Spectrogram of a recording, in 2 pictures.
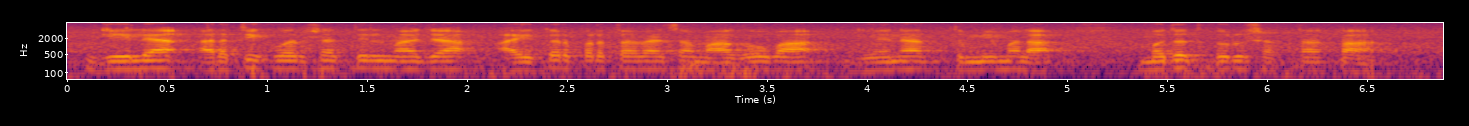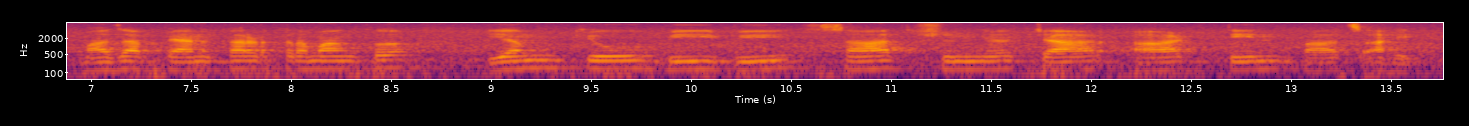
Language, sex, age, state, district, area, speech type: Marathi, male, 30-45, Maharashtra, Nanded, urban, read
